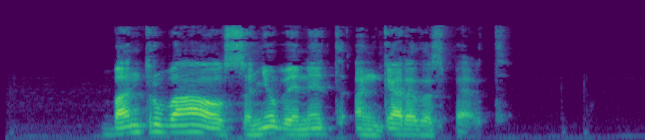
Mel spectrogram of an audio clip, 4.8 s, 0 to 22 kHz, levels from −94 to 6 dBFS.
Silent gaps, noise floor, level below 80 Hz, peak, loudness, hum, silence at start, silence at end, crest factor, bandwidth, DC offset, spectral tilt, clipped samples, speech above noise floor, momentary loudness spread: none; -70 dBFS; -58 dBFS; 0 dBFS; -21 LUFS; none; 0.8 s; 1.1 s; 22 dB; 11.5 kHz; under 0.1%; -4 dB/octave; under 0.1%; 49 dB; 15 LU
